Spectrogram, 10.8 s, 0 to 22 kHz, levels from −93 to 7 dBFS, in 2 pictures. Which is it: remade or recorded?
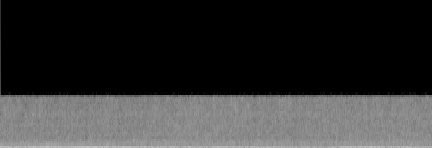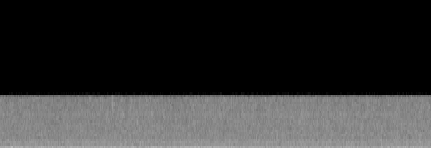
remade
